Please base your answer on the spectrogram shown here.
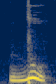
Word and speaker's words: bout: Okay, bon, all right, and here we've got substantive, un bon, un bon, un bout. Remember, final T not pronounced, un bout, une bout.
